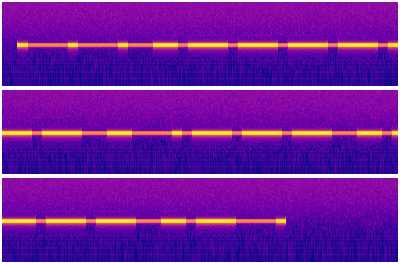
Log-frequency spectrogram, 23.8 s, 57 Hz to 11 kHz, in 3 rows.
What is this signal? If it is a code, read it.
Radio time signal (WWVB), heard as a tone whose level steps once a second, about 750 Hz. The time is 12:41 UTC. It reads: M M 1 0 0 0 0 0 0 1 M 0 0 0 1 0 0 0 1 0 M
